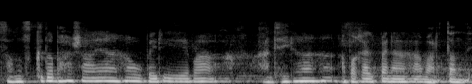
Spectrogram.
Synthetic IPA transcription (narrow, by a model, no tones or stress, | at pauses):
sɐ̃mskɾɨt̪ɐbʱaːʂaːjaːɦɐupɐɾieːʋa | ɐd̪ʱikaːɦɐ̆ɐpɐkɐlpɐnaːɦɐ̆ʋɐrt̪ɐnd̪i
